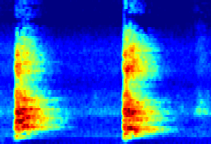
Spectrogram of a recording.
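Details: Pekingese dog, a spoiled pet used to table food, talking back when scolded: two sharp, loud barks about a second apart, each falling off quickly, in a quiet room.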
